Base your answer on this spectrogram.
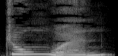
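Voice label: "zhong1wen2", Mandarin Chinese; 中文; 中国語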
